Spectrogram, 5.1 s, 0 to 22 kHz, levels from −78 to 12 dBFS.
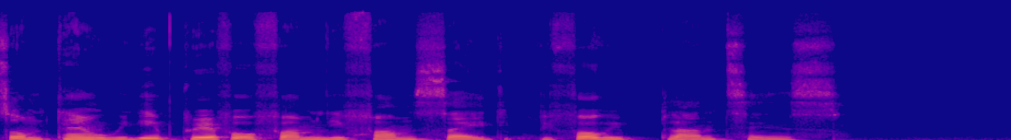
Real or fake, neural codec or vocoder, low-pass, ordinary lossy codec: real; none; none; none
